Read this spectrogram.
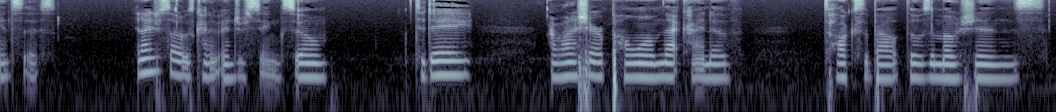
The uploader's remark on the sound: (I apologize for the sounds in this episode; it was filmed late so I was whispering very close to the mic).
